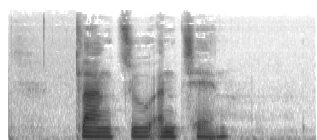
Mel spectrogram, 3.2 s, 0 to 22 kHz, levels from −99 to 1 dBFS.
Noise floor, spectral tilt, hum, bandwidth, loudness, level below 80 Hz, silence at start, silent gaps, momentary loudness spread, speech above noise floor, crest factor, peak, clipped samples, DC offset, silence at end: -59 dBFS; -5 dB/octave; none; 14.5 kHz; -24 LUFS; -48 dBFS; 0.1 s; none; 15 LU; 36 dB; 20 dB; -6 dBFS; under 0.1%; under 0.1%; 0.9 s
